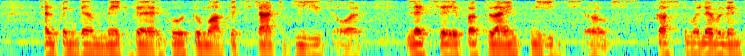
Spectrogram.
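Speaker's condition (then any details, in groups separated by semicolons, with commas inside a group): No condition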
